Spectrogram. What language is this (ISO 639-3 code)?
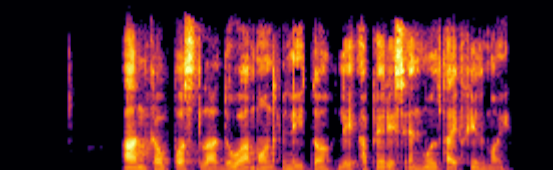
epo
